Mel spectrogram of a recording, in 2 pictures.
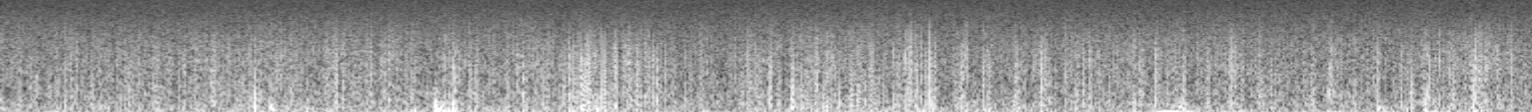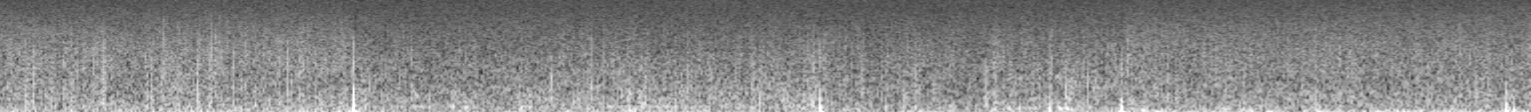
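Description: Steady hiss and crackle of an old optical film soundtrack, with a few short pops in the second half.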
